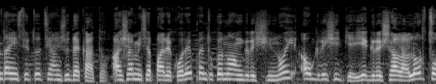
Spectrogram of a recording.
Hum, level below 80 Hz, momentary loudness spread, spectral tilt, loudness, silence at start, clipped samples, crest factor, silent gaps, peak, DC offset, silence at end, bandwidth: none; -52 dBFS; 5 LU; -4 dB/octave; -18 LUFS; 0 s; under 0.1%; 16 dB; none; 0 dBFS; under 0.1%; 0 s; 16.5 kHz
